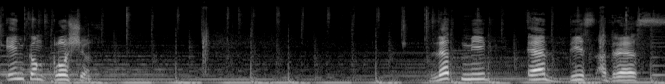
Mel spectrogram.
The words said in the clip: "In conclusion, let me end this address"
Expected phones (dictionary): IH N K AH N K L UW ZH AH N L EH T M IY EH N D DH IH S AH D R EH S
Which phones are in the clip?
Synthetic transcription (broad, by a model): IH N K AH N K L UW SH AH N L EH T M IY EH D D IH S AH D R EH S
